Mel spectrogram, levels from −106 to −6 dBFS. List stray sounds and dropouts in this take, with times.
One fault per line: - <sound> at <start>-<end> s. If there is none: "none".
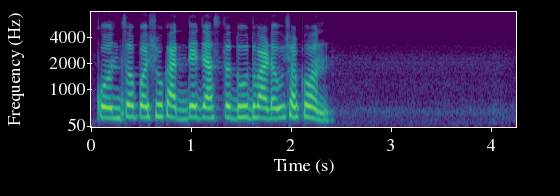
none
